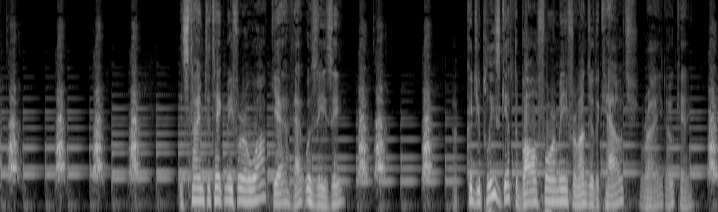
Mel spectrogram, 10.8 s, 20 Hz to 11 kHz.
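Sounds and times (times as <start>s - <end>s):
dog barking: 0.0s - 2.2s, 5.4s - 6.6s, 10.6s - 10.7s
speech: 2.7s - 5.2s, 7.0s - 10.5s.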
